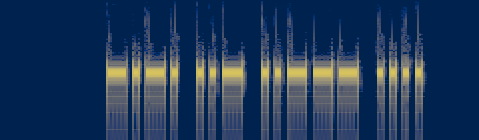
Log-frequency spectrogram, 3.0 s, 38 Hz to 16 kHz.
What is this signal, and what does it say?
Morse code, heard as a keyed tone, about 31 wpm, 700 Hz. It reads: CU2H
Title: DXCC-100 Call Signs - 4 Characters - Repeated 3x - 30wpm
